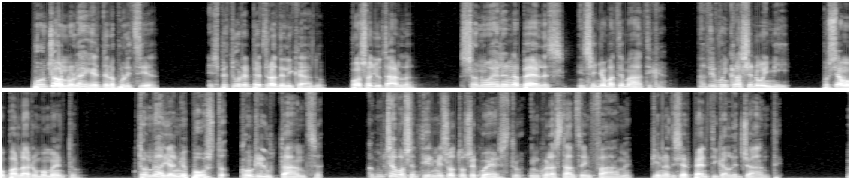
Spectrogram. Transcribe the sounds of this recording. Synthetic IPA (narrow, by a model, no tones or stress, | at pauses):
bwɔnd͡ʒornolɛjɛd̪elapolit̪siːa | ispet̪ːoːɾepɛːt̪ɾoad̪elikaːd̪ʊ | pɔsːoajut̪aɾla | sɔːnoɛlɛnabɛlɛs | inseɲːomat̪emaːt̪ika | aveːvoiŋklasːenojmiː | posːjaːmʊparlaːɾeumːomɛnt̪o | t̪ornaːjalmiːopost̪okonrilut̪ːant̪sa | komint͡ʃaːvoasːent̪irmisot̪ːosekwɛst̪ɾo̰iŋkwelːast̪ant̪saiɱfaːme | pjɛːnad̪iserpɛnt̪iɡalːed͡ʒːa̰nt̪i̥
